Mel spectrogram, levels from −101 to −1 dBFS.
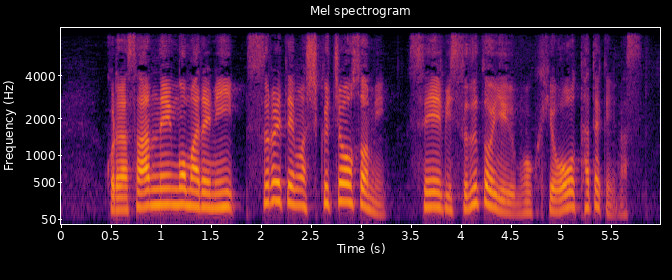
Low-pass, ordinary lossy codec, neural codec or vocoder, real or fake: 7.2 kHz; none; codec, 24 kHz, 0.9 kbps, WavTokenizer, medium speech release version 2; fake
